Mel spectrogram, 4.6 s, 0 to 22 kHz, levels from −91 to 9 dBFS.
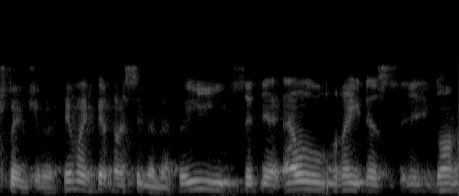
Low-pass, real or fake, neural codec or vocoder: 5.4 kHz; fake; codec, 24 kHz, 1 kbps, SNAC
